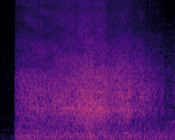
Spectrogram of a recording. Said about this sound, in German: Die Wagen, Taxen oder eigenen Limousinen rollen über den knirschenden Kies.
